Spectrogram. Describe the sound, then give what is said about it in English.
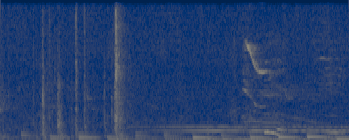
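A dog whimpers and lets out drawn-out, wavering howls, fairly steady. A low rumbling noise rises beneath it partway through. No one speaks. “the dog takes off with his tail between his legs.”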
